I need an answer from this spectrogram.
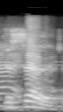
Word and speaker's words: Giselle: Giselle. G, like how you pronounce G, yeah, Giselle.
